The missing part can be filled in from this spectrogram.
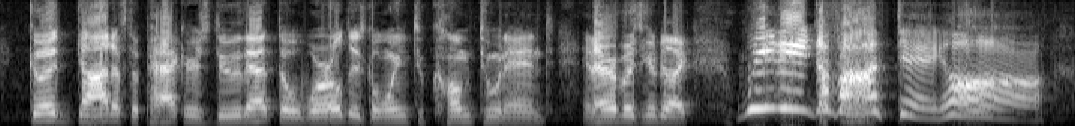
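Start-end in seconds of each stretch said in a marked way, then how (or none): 4.9-7.0 very high, loud, whiny voice. Imitating complaining fans: mocking whiny fan voice. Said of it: "I don't know if you guys enjoy that voice".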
